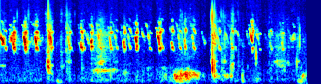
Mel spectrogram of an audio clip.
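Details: Chukar partridge chicks peep in a dense, quick series of short high notes, about three per second, over soft rustling and a brief low rumble.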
